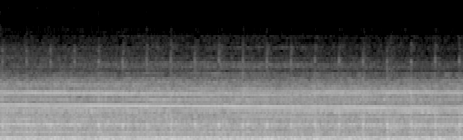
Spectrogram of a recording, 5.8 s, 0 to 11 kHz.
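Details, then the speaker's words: HCalory SS2 diesel heater at level five, mid setting, drawing about 25 W: even combustion roar with soft, loosely regular ticking underneath and a steady fan hum; running normally. "okay folks we just bought the diesel heater down to level five that's right in the middle"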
